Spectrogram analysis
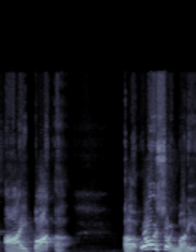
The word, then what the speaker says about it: Ibotta: at Ibotta and say I've been pronouncing it wrong the whole time and there's a pronouncer right here on my copy that says I bought a uh we're always throwing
